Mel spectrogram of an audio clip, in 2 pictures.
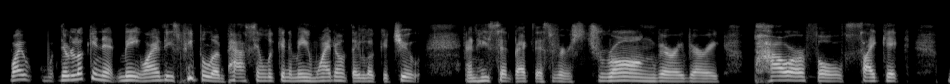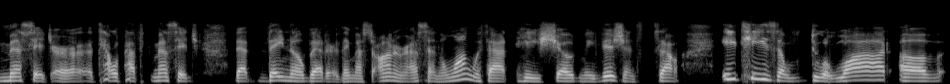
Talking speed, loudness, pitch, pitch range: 185 wpm, -23 LUFS, 165 Hz, 150-185 Hz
